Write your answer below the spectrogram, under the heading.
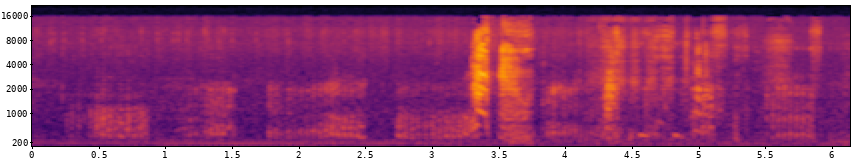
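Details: Two young corgi puppy brothers, one a runt, wrestle, giving soft, repeated rumbling growls of about half a second each; midway, a sudden sharp yip and a few scuffling snorts break in.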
